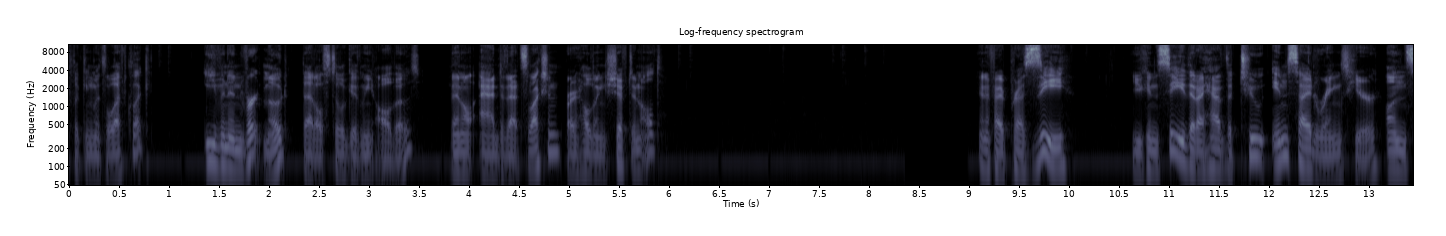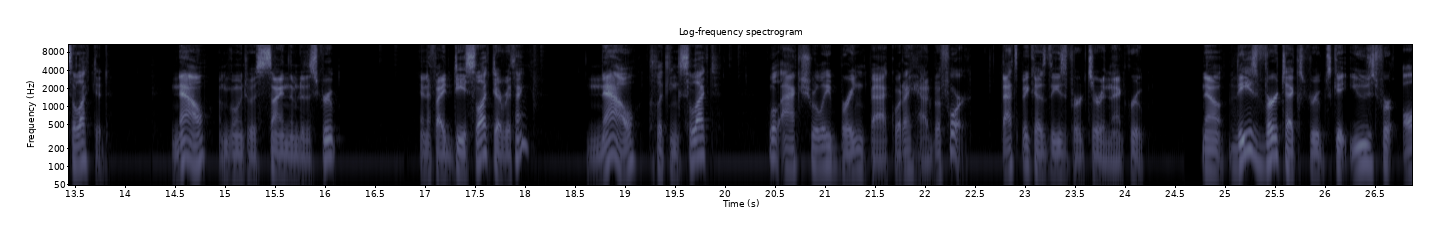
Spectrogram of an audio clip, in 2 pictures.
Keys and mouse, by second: 0.8 alt+click, 5.9 alt+shift+click, 8.4 middle click, 9.8 z, 12.9 middle click, 16.5 click.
